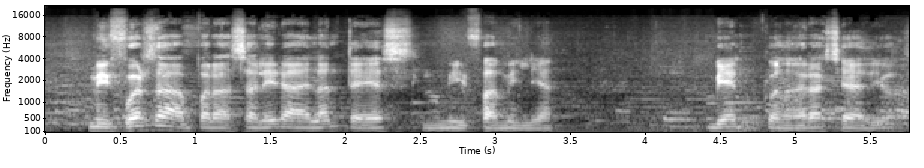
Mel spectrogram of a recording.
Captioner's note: man speaking in Spanish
